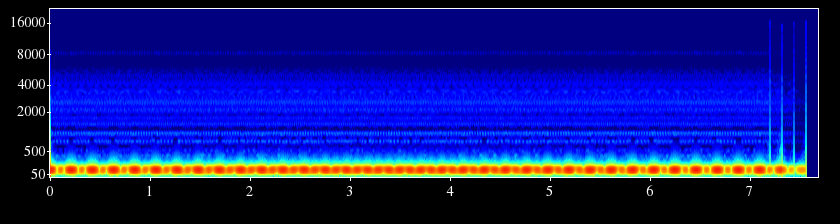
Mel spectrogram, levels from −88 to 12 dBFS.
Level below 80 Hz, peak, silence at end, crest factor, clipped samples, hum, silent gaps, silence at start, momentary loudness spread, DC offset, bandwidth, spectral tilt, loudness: -48 dBFS; -2 dBFS; 0.1 s; 8 dB; under 0.1%; none; none; 0 s; 1 LU; under 0.1%; 0.3 kHz; -13 dB/octave; -11 LUFS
